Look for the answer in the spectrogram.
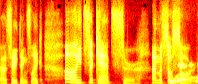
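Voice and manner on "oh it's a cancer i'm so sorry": exaggerated Italian accent. Joking about Dr. Mario at a serious medical procedure, in a super racist Italian accent. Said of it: "with that super racist Italian accent".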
